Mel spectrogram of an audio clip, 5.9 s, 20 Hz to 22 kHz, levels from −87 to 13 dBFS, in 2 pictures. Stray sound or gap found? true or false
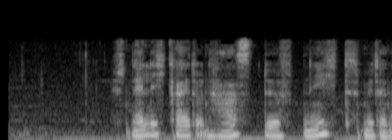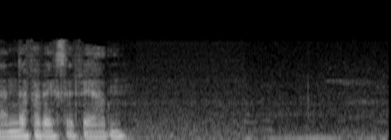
false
